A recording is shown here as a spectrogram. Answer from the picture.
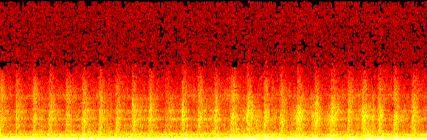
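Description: Death metal band playing: fast, even drumming at about five strokes a second over sustained distorted guitar chords.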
